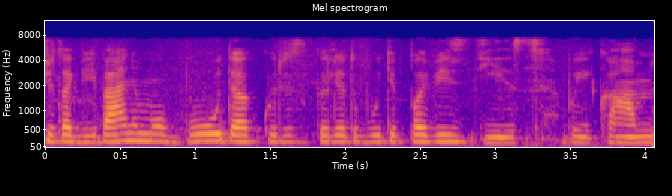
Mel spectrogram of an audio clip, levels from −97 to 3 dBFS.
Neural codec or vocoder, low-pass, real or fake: none; 7.2 kHz; real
